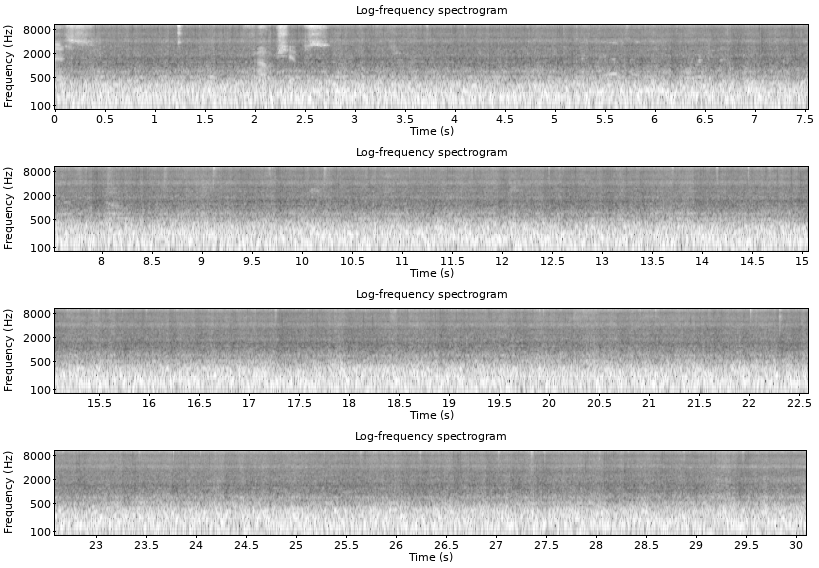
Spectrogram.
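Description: Cabin noise inside a jet airliner in flight: the engines and the airflow over the fuselage make a steady low drone that doesn't change.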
